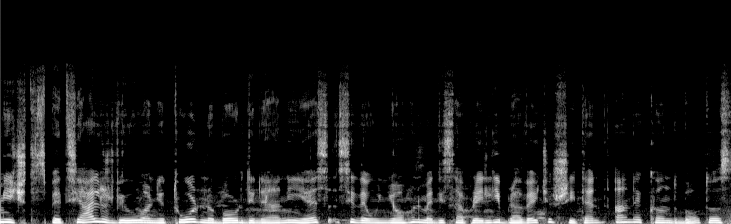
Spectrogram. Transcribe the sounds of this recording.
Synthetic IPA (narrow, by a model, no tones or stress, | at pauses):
mit͡ʃt̪spɛt͡sialʒvilˠuanɲət̪uɾnəbɔɾd̪inɛaniɛsːiðɛuɲɔɦənmɛd̪isapɾɛjlibɾavɛcəʃit̪ɛnanɛkənd̪bɔt̪əs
